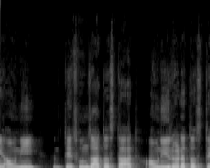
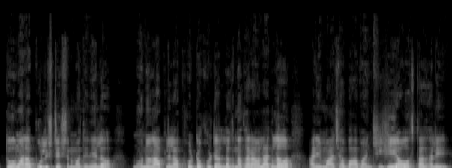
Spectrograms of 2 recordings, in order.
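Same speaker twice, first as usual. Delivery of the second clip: usual speaking voice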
